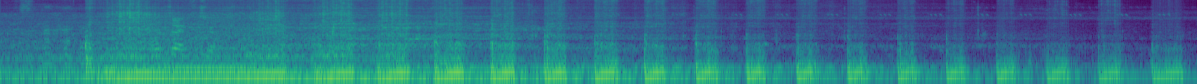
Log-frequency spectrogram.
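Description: A car engine roars as the car speeds off and fades into the distance.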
